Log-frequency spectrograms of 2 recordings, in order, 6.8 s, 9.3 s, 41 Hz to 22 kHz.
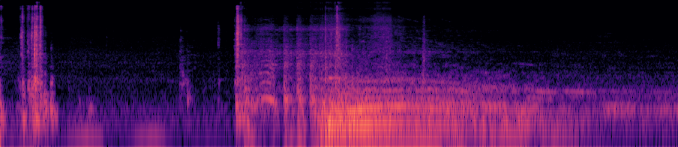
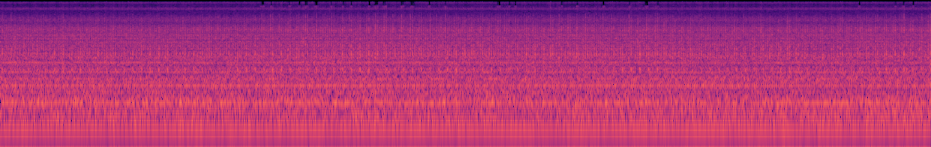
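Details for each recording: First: Alfa Romeo 156 Twin Spark that had idled at 3,000–4,000 rpm, after idle adaptation with a diagnostic machine: a few clunks, then the hot engine catches and settles to a smooth, steady idle; normal idle after repair. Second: Alfa Romeo 156 Twin Spark with 3,000–4,000 rpm idle complaint: steady, fast, high-pitched drone far above normal idle with no dip; faulty idle control actuator (blade missing inside) letting it race.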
